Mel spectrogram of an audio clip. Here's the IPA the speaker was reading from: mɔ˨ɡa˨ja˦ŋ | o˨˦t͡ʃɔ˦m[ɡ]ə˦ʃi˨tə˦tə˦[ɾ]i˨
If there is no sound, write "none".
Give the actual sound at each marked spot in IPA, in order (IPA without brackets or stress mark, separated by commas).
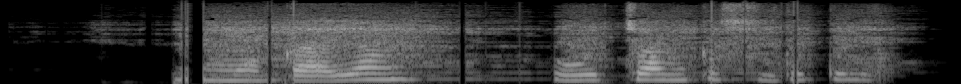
k, l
